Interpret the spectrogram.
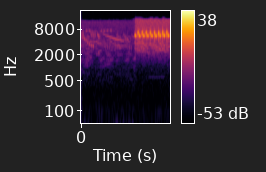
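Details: Common grasshopper warbler (Locustella naevia), a breeding bird of open ground with dense herbage, sedge and grassy meadows, reels its long-sustained breeding-season song: a very high, dry, insect-like trill of rapid even ticks after a faint thin descending whistle.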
